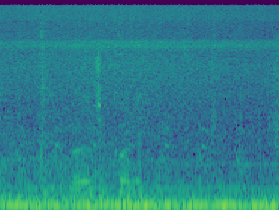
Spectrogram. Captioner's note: speaks in Maya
